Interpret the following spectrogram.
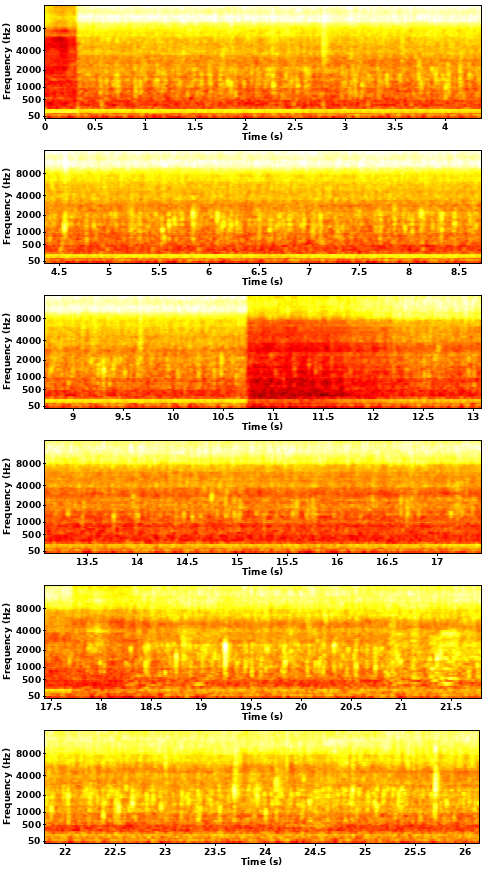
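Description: Doenjang jjigae (soybean paste stew) bubbling at a rolling boil in a pot, over a steady low hum. The sound dips briefly about eleven seconds in.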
